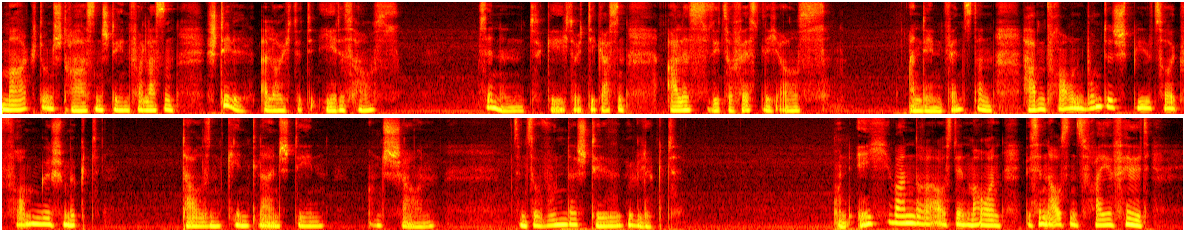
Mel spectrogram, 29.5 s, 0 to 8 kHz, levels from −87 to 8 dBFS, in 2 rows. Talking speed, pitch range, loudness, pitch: 100 wpm, 100-140 Hz, -18 LUFS, 115 Hz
